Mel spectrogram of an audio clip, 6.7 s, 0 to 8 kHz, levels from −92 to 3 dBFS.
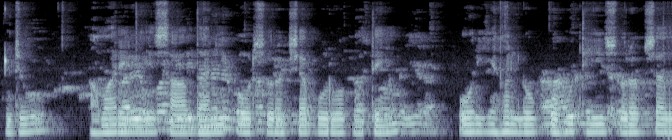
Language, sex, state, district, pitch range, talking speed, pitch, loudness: Hindi, male, Madhya Pradesh, Dhar, 110-115 Hz, 135 wpm, 115 Hz, -18 LUFS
